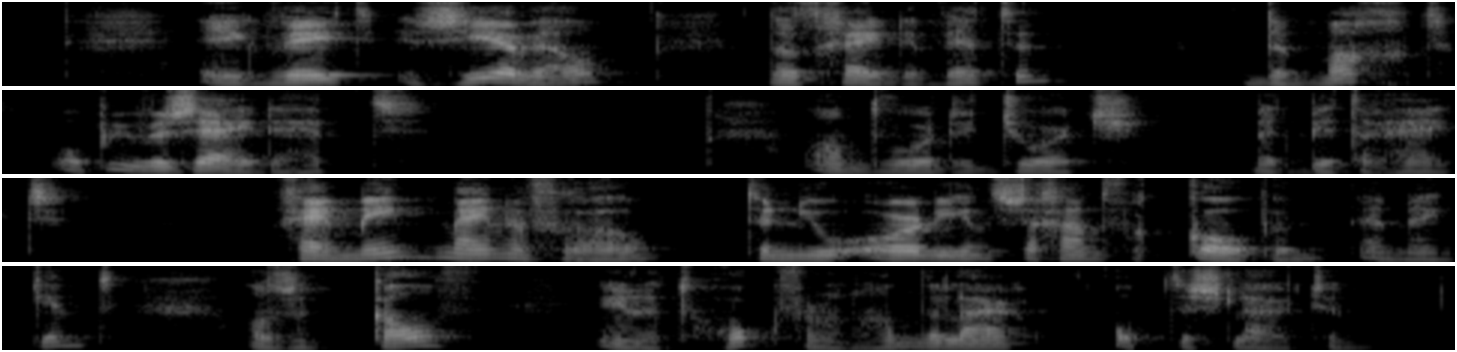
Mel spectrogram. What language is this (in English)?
Dutch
